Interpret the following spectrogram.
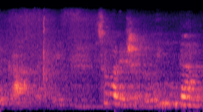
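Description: A woman speaking in short phrases, lecturing.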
